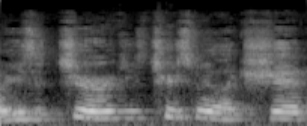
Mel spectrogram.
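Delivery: tearful, upset voice. Retelling someone's words over dinner while crying: imitating someone crying. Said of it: "and she's crying".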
